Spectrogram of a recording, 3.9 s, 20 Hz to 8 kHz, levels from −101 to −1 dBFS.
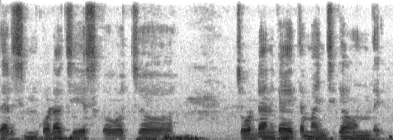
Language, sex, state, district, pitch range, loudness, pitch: Telugu, male, Andhra Pradesh, Manyam, 100-120 Hz, -17 LUFS, 110 Hz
